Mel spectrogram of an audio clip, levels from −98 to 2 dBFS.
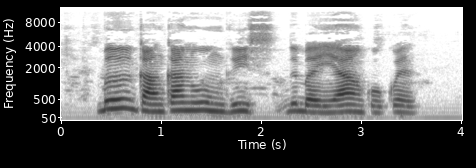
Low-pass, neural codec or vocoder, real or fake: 10.8 kHz; none; real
